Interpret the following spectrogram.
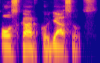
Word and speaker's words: Oscar Collazos: to get technical my my real name is oscar yasos right so that's how i was born in colombia and that's how you would say my name um but when you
